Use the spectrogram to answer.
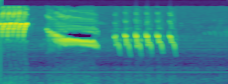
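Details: Greenfinch song for training birds in three parts: a high rapid trill, a sustained nasal buzzy note gently falling, then a row of seven crisp downslurred notes spaced evenly, ending abruptly.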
